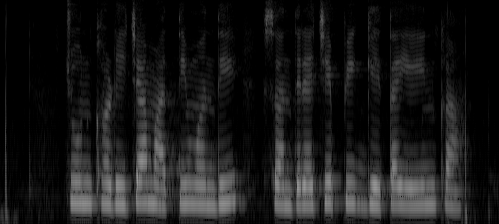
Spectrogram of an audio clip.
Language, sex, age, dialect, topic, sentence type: Marathi, female, 18-24, Varhadi, agriculture, question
